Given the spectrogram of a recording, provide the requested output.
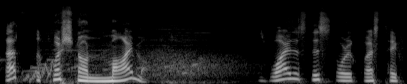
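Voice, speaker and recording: A man's voice: sits high, expressive, moderate pace, a little hiss or hum. A man with an Australian accent giving casual, opinionated, rambling live commentary as he plays a game. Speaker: game streamer.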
